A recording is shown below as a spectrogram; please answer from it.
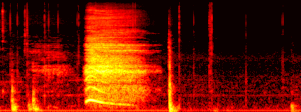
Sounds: Sigh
